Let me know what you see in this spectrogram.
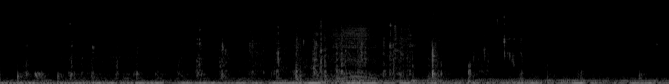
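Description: A person biting into and chewing a chicken burger with lettuce, many small crunches and mouth clicks.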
